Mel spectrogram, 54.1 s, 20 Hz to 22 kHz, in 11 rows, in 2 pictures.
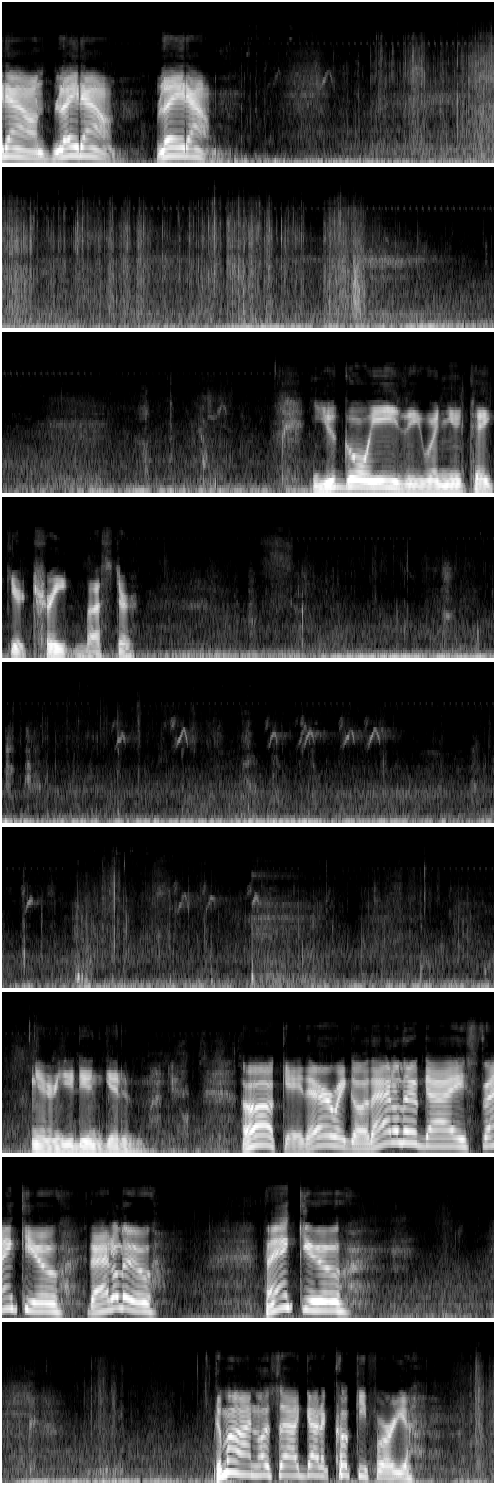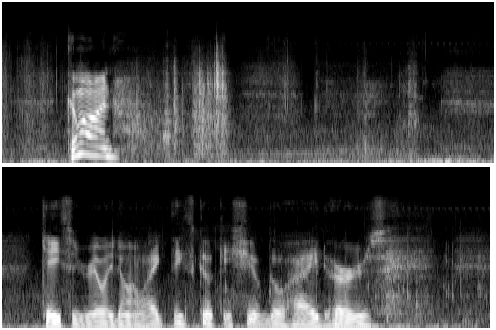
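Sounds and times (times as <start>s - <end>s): dog treats crinkling and crackling: 3.2s - 9.0s, 43.8s - 45.0s.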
